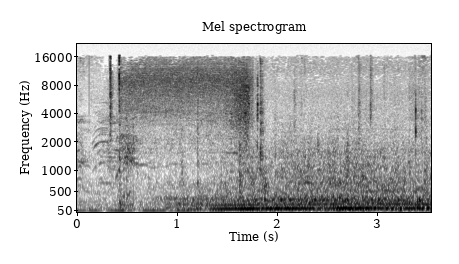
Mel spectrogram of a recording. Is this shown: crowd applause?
no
